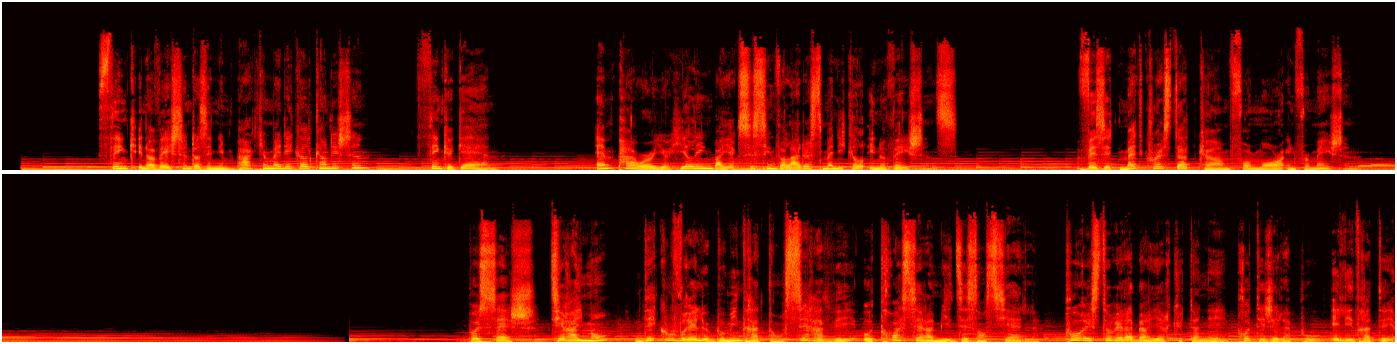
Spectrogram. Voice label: Voiceover Demo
